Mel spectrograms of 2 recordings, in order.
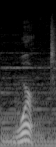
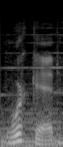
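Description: First: The ending is a short T sound. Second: The ending is said as an extra syllable. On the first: The speaker calls it right. "but worked. Notice that the D in worked actually has a T sound" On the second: The speaker calls it wrong. "we don't pronounce the E in ED verbs. So don't say worked"

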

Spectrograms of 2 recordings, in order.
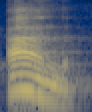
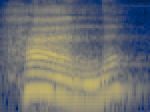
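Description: First: The word starts with no h sound. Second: The word starts with an audible h sound. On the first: "va a decir and" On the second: "En lugar de decir hand para mano"

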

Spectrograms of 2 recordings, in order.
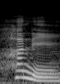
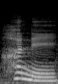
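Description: Both takes have the same delivery.

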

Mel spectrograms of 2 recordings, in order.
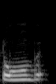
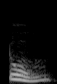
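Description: First: It ends in 'ohmb' with a 'b' sound. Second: It ends in 'oom' with no 'b' sound. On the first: The speaker calls it wrong. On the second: The speaker calls it right.

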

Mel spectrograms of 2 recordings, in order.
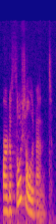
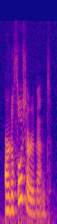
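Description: Both takes have the same delivery.

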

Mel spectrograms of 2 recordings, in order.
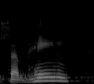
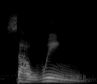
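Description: First: It is read letter by letter as written. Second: It is said with a sow-in sound. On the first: "se mira, compuesto como Samhain" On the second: "está pronunciado Samhain"

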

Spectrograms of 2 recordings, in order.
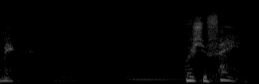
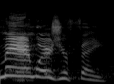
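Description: First: It is said in a gentle, kind tone. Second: It is said in a harsh, scolding tone.

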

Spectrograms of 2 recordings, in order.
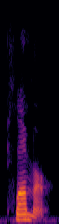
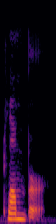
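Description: First: The B sound is silent. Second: The B sound is pronounced. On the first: The speaker calls it right. "The B is silent" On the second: The speaker calls it wrong. "not plumber"

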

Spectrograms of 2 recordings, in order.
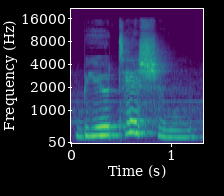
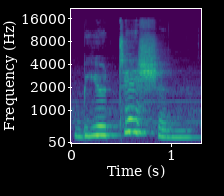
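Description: No difference in how they are said.

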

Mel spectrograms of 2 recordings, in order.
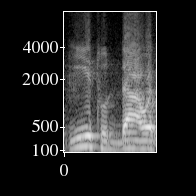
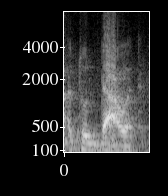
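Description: First: The word starts fresh with an initial 'i' vowel. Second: The word is joined to the preceding word. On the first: "لو هتبدا في نطقها تقول" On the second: "لو هنوصل نقول كده"

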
